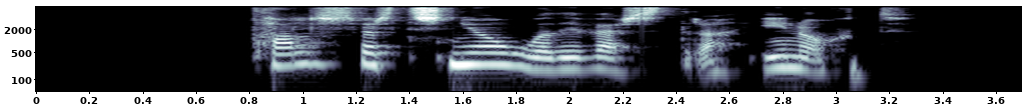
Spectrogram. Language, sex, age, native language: Icelandic, female, 40-49, Icelandic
